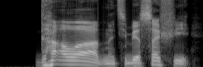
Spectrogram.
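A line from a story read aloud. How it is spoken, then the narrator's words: Laughing. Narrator (Russian): вновь засмеялся он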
